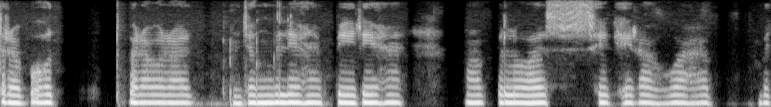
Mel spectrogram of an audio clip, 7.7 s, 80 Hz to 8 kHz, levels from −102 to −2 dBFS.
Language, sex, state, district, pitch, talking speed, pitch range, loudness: Hindi, female, Bihar, Araria, 210 Hz, 130 wpm, 205-210 Hz, -13 LUFS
